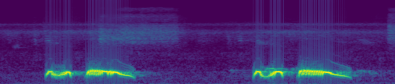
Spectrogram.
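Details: Spotted dove used as a decoy bird to lure wild doves, cooing to stir them. Two low, hollow phrases arrive about two seconds apart, each a short note followed by a longer, falling coo. A faint hiss sounds in the background.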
